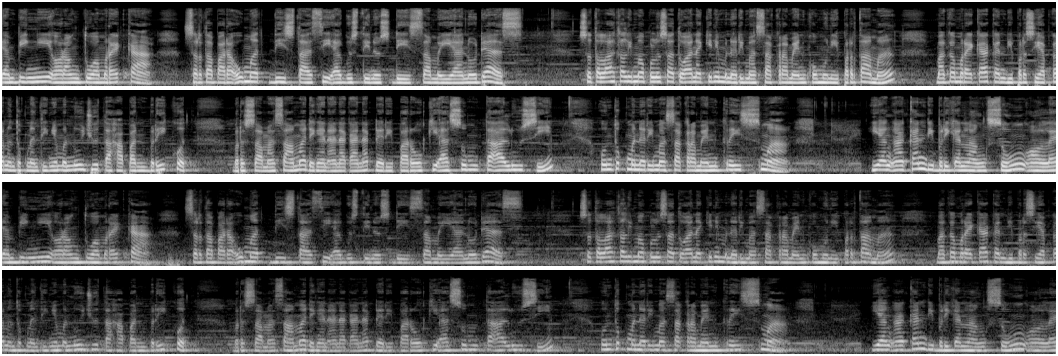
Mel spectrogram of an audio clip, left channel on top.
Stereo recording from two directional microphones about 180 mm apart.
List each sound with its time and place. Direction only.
0.0 s speech: 50° left (ahead or behind)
